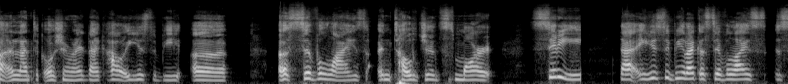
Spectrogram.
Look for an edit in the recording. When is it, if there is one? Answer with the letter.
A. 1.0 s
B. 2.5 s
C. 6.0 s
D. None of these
C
